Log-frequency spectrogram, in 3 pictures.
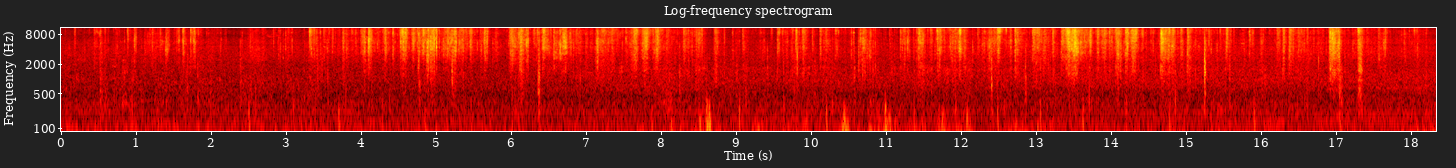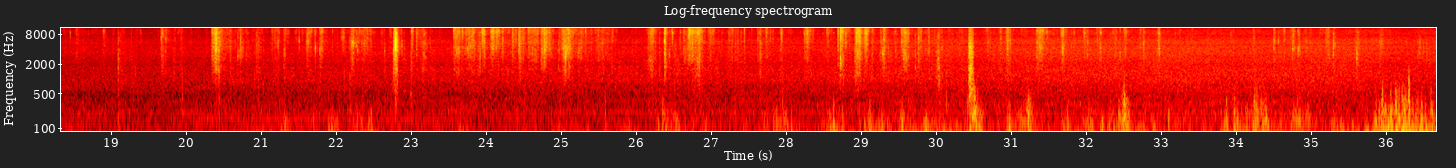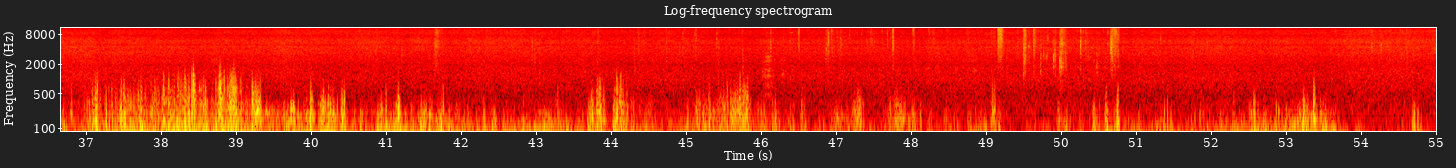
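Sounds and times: footsteps crunching dry leaves: 0:00.0 - 0:55.0.

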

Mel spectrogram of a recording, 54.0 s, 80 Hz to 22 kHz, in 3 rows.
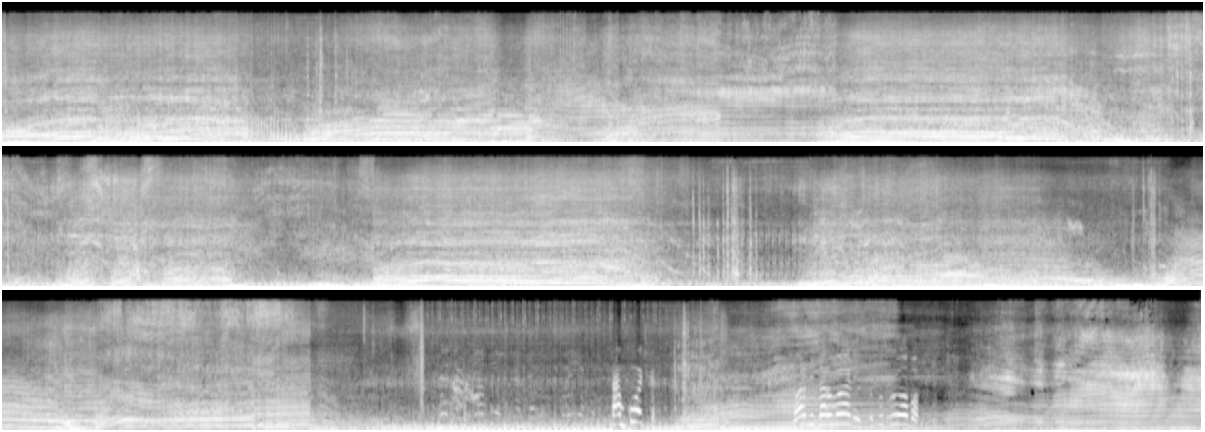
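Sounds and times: atv engines revving: 0:00.0 - 0:54.0.

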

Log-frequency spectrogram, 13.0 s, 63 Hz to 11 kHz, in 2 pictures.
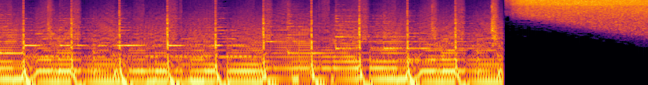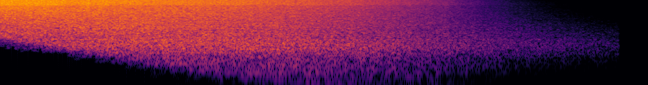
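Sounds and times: electronic music: 0:00.0 - 0:11.7
white-noise sweep hiss: 0:05.0 - 0:12.7.

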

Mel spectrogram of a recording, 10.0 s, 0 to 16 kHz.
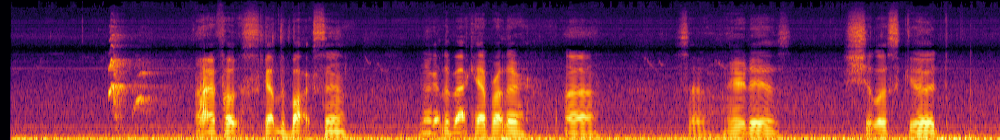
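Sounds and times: short yelp falling in pitch: 0:01.1 - 0:01.6.

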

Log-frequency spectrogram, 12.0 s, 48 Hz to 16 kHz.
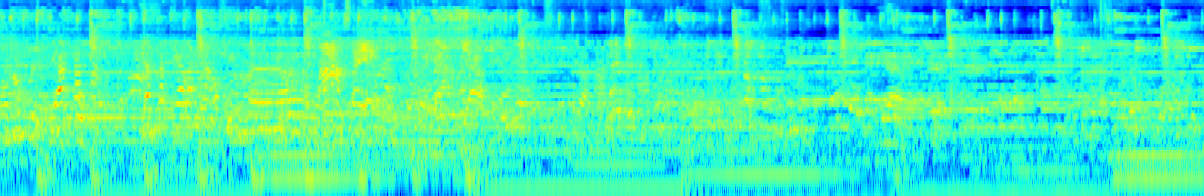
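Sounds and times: background music: 0:00.0 - 0:12.0
children chattering and calling out: 0:00.0 - 0:12.0.

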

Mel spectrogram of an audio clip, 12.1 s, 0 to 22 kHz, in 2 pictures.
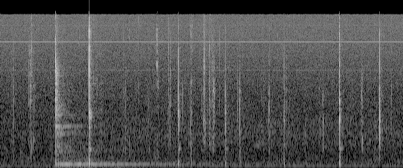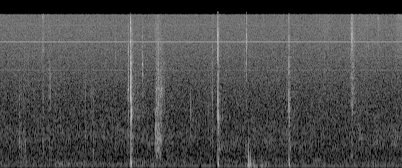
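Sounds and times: loud thump: 0:00.8 - 0:04.5
low rumble: 0:00.8 - 0:04.8.

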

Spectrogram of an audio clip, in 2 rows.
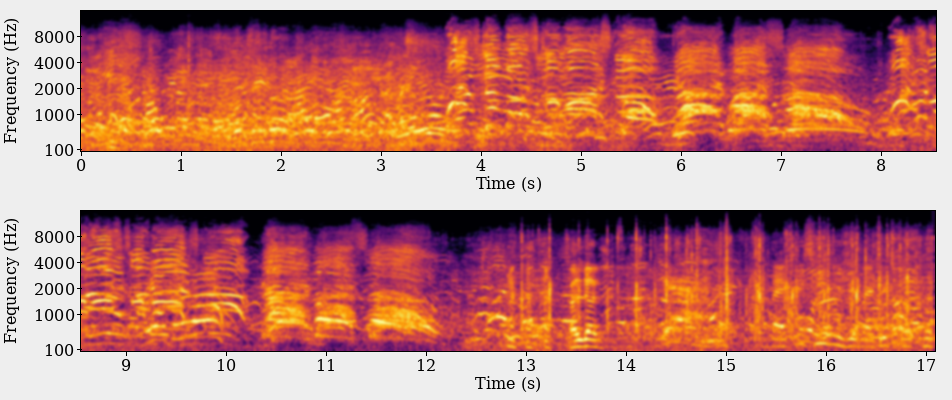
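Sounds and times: children shouting team cheer: 0:03.7 - 0:12.2.

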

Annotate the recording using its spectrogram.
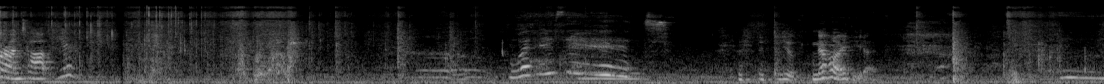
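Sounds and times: packaging rustling: 0:00.0 - 0:03.9
zipper being pulled open: 0:02.3 - 0:03.1.

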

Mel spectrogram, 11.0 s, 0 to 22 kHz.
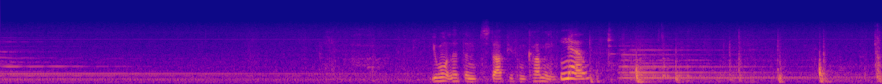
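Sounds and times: soft knocks: 0:07.3 - 0:11.0
ringing chord: 0:07.6 - 0:11.0.

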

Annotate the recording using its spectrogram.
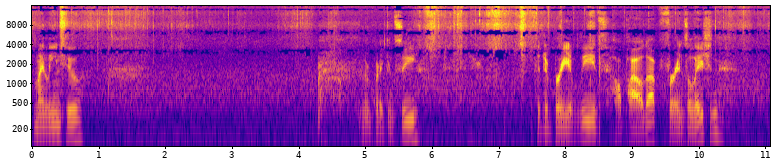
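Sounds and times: soft outdoor hiss: 0:00.0 - 0:11.0.

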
